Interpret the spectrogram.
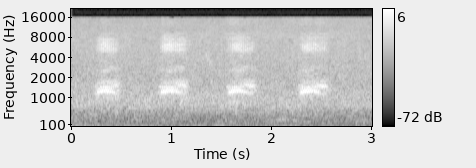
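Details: Carrion crow calling outdoors: four hoarse, harsh caws, each short and of even pitch, spaced about two-thirds of a second apart, over a quiet background.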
